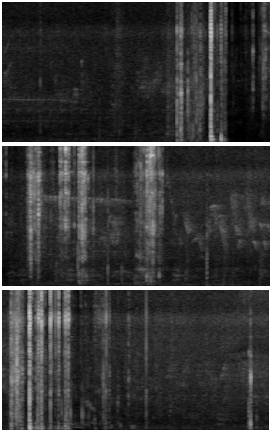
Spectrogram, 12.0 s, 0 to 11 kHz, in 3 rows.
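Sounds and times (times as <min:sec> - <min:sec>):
clatter of small hard objects: 0:08.2 - 0:09.8.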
